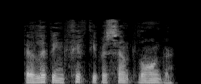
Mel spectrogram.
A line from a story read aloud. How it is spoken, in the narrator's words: she said flatly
